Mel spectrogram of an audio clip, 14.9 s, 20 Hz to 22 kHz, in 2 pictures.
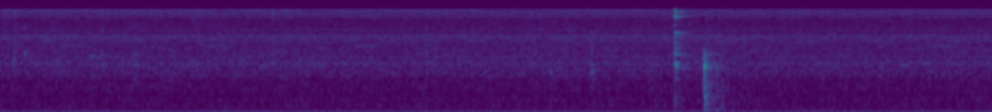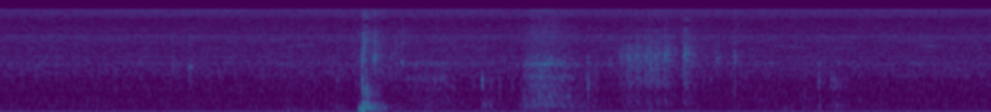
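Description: Mostly near silence, with small metal clicks of pliers working the nickel strip on the end of an 18650 Li-ion cell: a quick double click about five seconds in, a sharper click about ten seconds in, then a second or two of faint scraping and rustling.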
